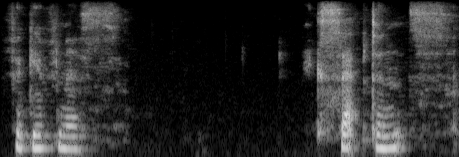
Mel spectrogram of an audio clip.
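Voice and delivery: calm, measured meditation voice with long pauses; guided meditation. Real, not acted. Teacher leading listeners through loving kindness meditation, calm guided delivery. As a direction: guide them gently, leaving space after each phrase.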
